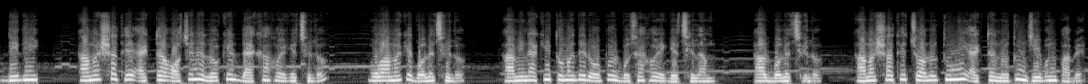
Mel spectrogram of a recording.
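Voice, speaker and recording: A man plays an earnest young brother from a cartoon tale. His voice is pitched high for a male, and he speaks with devotion over background music. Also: normal speed, a little mellow, lightly acted. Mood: grateful, reassuring. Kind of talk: cartoon story dialogue.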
